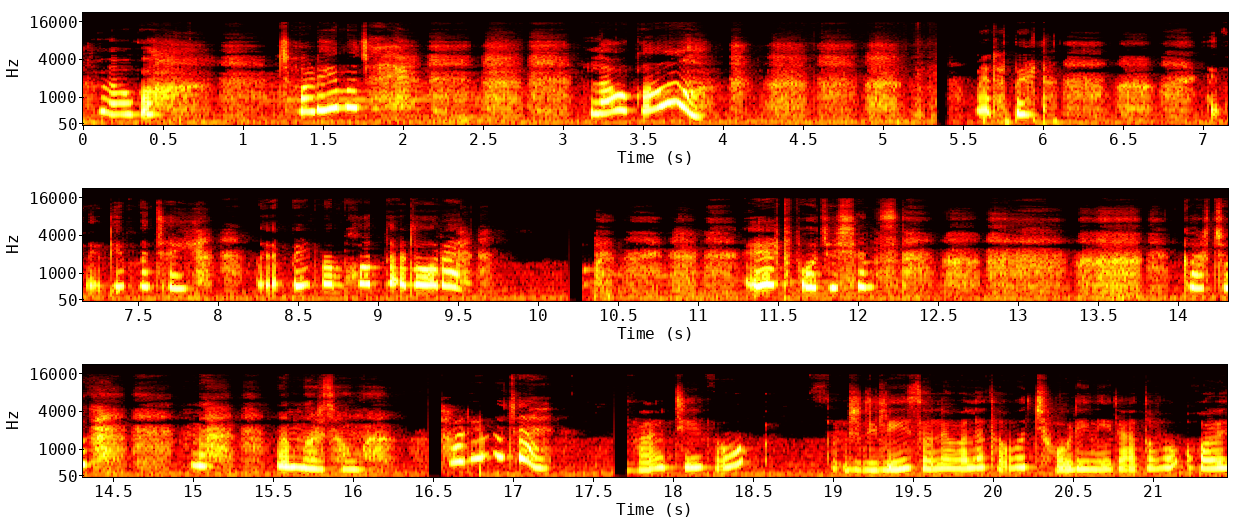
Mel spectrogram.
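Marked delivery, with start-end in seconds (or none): 0.1-7.9 put-on high, pained pleading young man; Wing's pleading voice. Wing begging his husband to stop, high and pained. 8.2-9.6 high, pained whimpering complaint; pained plea. Acted. Wing telling his husband his stomach hurts, high and pained. 11.4-17.2 put-on high, pained pleading young man; Wing's pleading voice. Wing begging his husband to stop, high and pained.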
